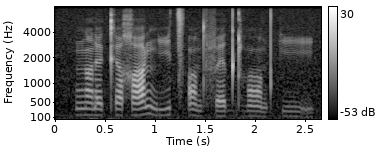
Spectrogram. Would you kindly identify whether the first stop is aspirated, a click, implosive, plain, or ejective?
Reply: aspirated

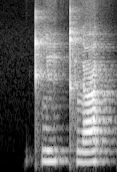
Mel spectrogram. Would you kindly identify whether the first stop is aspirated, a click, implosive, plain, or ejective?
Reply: aspirated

